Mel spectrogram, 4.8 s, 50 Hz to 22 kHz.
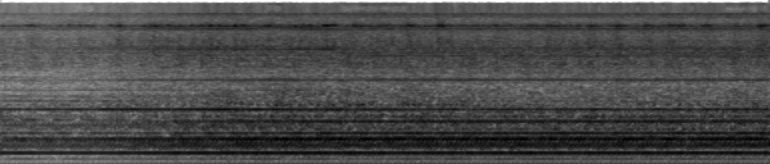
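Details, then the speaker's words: Old air compressor supplying a regulator for cylinder leakage testing on a Rover 75 1.8 K-series. Loud steady drone with a hard fixed hum and a rattly pulse about four a second; noisy from age. "your compressor's noisy that's cuz it's old"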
